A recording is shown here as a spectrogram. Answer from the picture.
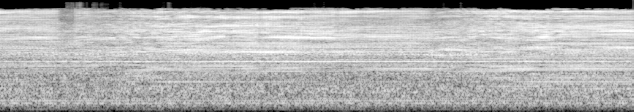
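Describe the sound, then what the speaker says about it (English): A GEREFET pet grooming clipper, part of a vacuum and dryer grooming kit, shaves a little off the top of a cat's fur with a steady, close, unbroken electric buzz and no voices. "I'm not shaving too much off, just shaving a little bit off the top"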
